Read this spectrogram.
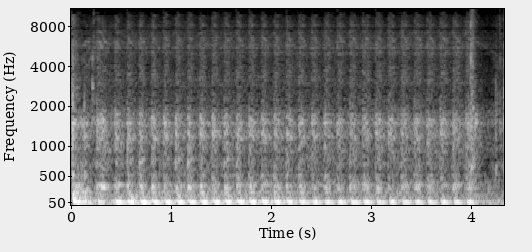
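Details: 2003 Mazda Protege5 that lost all power while driving; cranks evenly at about four pulses a second but never fires, coolant gauge at H and oil light on; crank no start caused by a blown 10 amp fuse in the cabin fuse box.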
